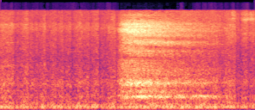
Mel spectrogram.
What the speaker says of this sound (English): when you're exercising and you're breathing hard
